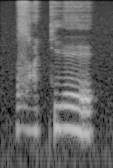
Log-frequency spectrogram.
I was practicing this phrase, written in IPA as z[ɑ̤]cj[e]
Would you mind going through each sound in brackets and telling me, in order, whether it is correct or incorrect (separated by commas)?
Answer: correct, correct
